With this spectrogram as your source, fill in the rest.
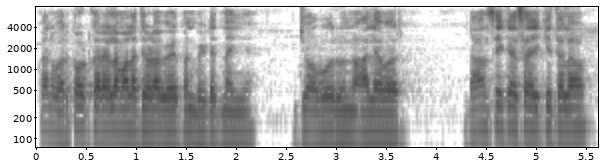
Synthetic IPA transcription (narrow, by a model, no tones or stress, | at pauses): ukanʋəɾkauʈkəɾajlaməlat̪eʋɭaʋeɭpəɳbʱeʈət̪naɦijɛ | d͡ʑɔʋəɾuːnaljaʋəɾ | ɖãnsekasaekiːt̪jala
